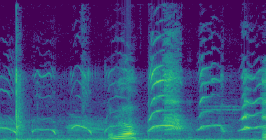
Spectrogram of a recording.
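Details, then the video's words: Puppies: high thin whimpers and squeals, some arched and some rising, over a steady low hum, with a person talking nearby. "कुत्ता का बच्चा"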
